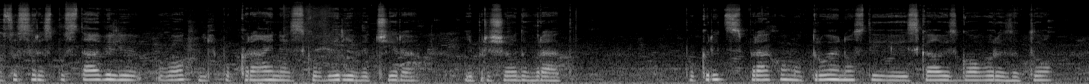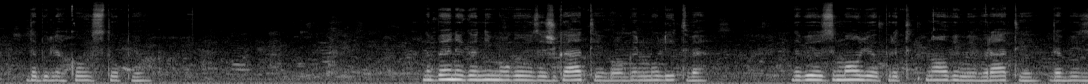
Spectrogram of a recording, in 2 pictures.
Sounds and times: reading fragment of poem 0:00.0 - 0:05.8

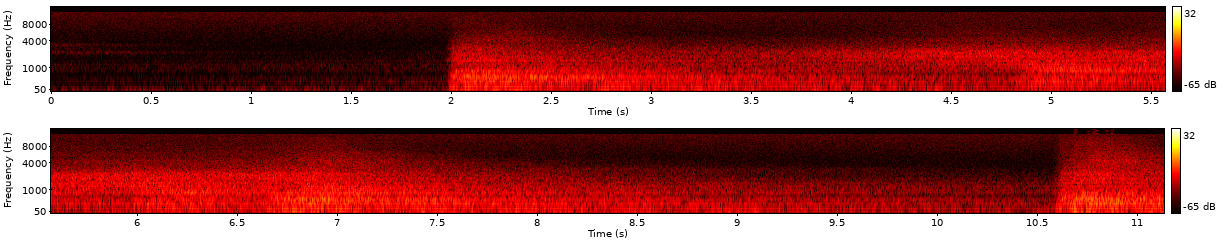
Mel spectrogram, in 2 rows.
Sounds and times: trucks drive on the expansion joint 0:02.0 - 0:11.1

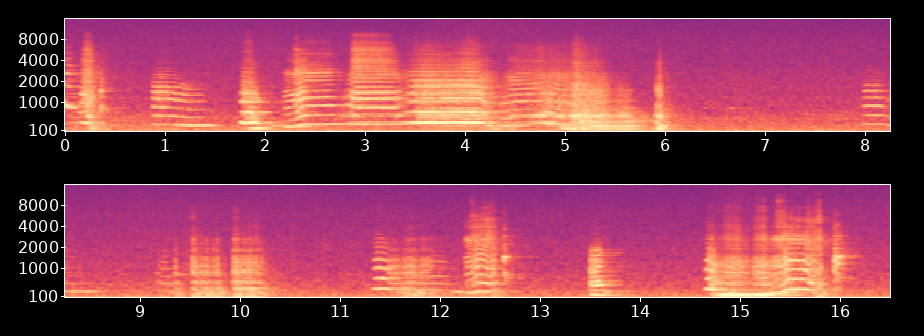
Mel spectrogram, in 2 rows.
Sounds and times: creaking with wooden doors 0:00.0 - 0:06.2
creaking with wooden doors 0:09.2 - 0:10.4
creaking with wooden doors 0:11.4 - 0:12.8
creaking with wooden doors 0:13.5 - 0:13.9
creaking with wooden doors 0:14.6 - 0:16.2

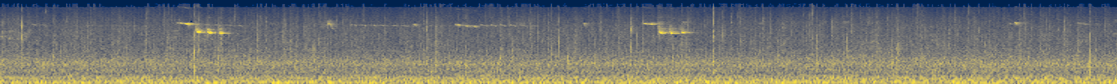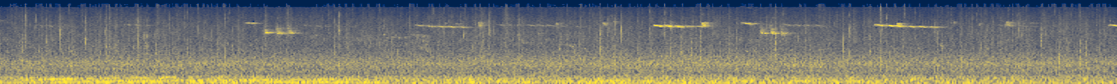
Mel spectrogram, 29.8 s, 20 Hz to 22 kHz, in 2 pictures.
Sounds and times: falling rain 0:00.0 - 0:29.7
Birdsong 0:13.4 - 0:28.5

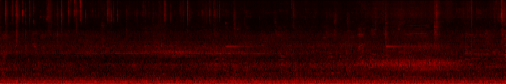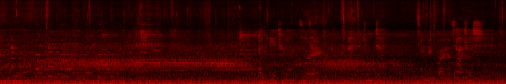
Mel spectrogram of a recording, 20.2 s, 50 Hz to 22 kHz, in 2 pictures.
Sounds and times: High Speed Rail 0:00.0 - 0:20.2

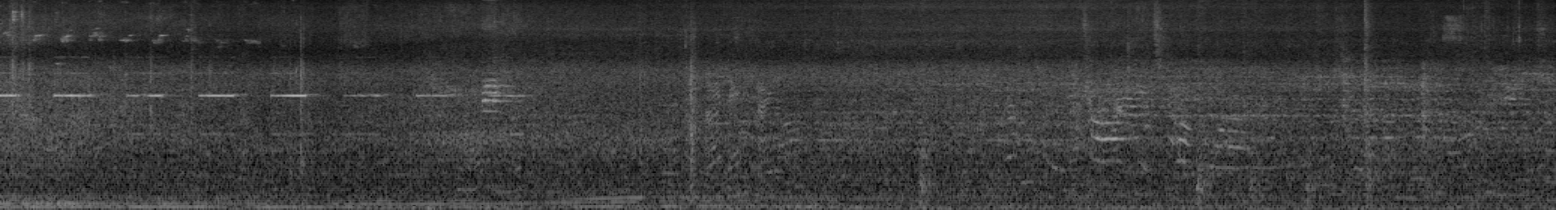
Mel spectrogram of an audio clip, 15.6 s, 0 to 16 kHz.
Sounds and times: traffic sound 0:00.0 - 0:15.5

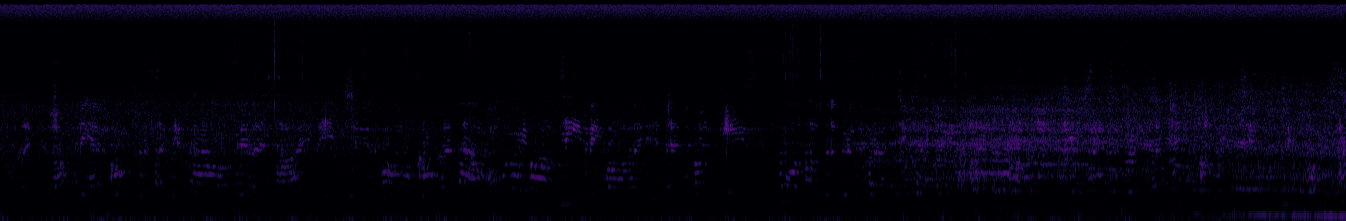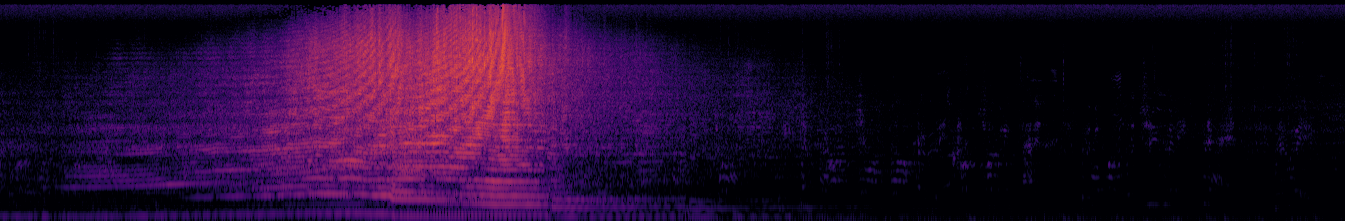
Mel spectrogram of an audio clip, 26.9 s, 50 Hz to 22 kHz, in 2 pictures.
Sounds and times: moto grand prix free practice three 0:09.3 - 0:22.8

